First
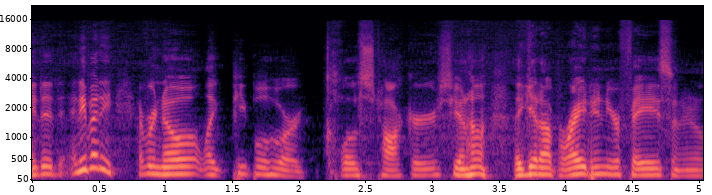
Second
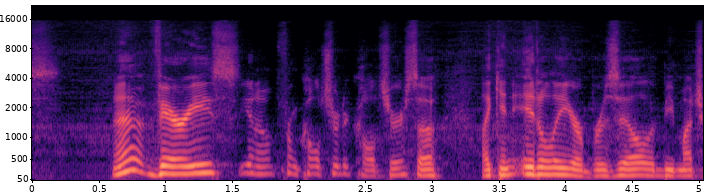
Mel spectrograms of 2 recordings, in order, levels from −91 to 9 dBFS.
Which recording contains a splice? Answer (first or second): first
